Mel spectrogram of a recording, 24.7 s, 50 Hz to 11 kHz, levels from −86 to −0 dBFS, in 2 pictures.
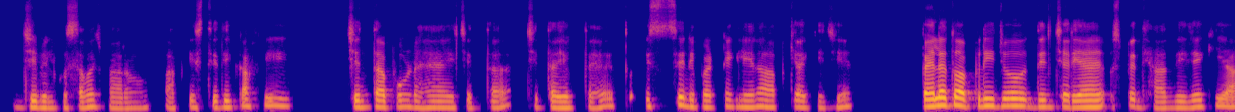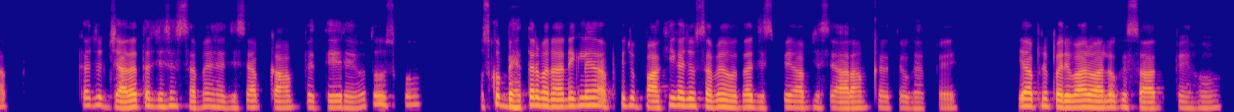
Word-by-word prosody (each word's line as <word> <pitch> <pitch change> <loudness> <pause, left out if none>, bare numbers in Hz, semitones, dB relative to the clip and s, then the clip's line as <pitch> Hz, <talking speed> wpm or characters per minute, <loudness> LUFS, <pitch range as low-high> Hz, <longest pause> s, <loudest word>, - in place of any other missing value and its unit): जी 145 +1 -4
बिल्कुल, 135 0 -6
समझ 145 +3 -4
पा 130 -1 -7
रहा 125 +1 -9
हूँ। 130 +2 -12 0.2
आपकी 130 +3 -10
स्थिति 140 +1 -6
काफ़ी 170 +1 -5 0.6
चिंतापूर्ण 150 0 -2
हैं। 140 +1 -4
ये 135 - -4
चिंता 140 +4 -9 0.2
चिंतायुक्त 135 -3 -4
हैं, 150 +6 -6
तो 410 - -14
इससे 175 +4 -2
निपटने 150 -1 -5
के 155 - -11
लिए 150 0 -2
ना 160 - -3
आप 145 - -5
क्या 150 -2 -3
कीजिए 140 +3 -10 0.7
पहले 170 +3 +8
तो 185 +1 +4
अपनी 170 +1 +1
जो 175 +1 +2
दिनचर्या 150 -1 -1
हैं, 150 +1 +3
उस - - -15
पे 165 - -3
ध्यान 135 -2 -9
दीजिए 140 +2 -4
कि 145 - -7
आपका 80 0 -6 0.6
जो 195 +1 -2
ज़्यादातर 150 +1 +4
जैसे 160 +2 -2
समय 160 -2 -3
है, 145 - -2
जिसे 140 +2 -6
आप 145 - +1
काम 140 0 0
पे 145 - -2
दे 140 +1 -2
रहे 140 -2 -2
हो, 150 +4 -4
तो 210 +5 -1
उसको 200 +1 -7 0.6
उसको 215 - +3
बेहतर 165 +1 +5
बनाने 170 0 +5
के 185 - 0
लिए 185 - +6
आपके 190 -1 +1
जो 185 - -1
बाकी 145 +5 +4
का 180 - +6
जो 175 0 +3
समय 155 -2 +2
होता 145 -1 +2
हैं, 150 - +4
जिस 135 -1 -7
पे 150 - 0
आप 140 -1 -1
जैसे 140 0 -7
आराम 135 +1 +2
करते 135 0 -8
हो 135 - -5
घर 130 0 -8
पे 65 -1 -6 0.7
या 170 - +8
अपने 170 +1 +1
परिवार 150 0 +7
वालों 145 0 +5
के 150 0 -3
साथ 130 -3 +1 0.2
में 135 -2 -6
हो, 135 +2 -9
145 Hz, 195 wpm, -22 LUFS, 140-165 Hz, 0.7 s, पहले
